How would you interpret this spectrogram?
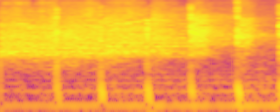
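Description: A steady wash of audience applause welcoming a guest on Hablando de cómics, dense and fairly loud, with sharper claps standing out at a regular beat about three times a second. No voices are heard.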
